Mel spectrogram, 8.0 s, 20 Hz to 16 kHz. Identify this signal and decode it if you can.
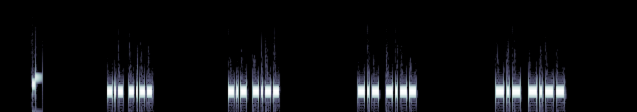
Morse code, heard as a keyed tone, about 48 wpm, 700 Hz. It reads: KY KY KY KY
